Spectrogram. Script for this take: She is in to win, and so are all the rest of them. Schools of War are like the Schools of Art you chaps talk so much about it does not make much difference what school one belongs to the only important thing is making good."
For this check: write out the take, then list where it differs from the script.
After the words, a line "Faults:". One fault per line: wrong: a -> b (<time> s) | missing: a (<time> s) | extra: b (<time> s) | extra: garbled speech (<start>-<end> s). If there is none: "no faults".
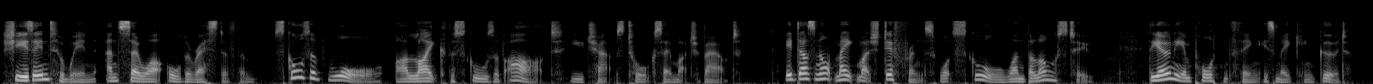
She is in to win, and so are all the rest of them. Schools of War are like the Schools of Art you chaps talk so much about it does not make much difference what school one belongs to the only important thing is making good."
Faults:
no faults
